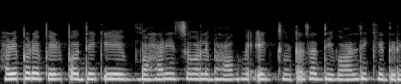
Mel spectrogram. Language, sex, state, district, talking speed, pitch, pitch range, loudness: Hindi, female, Chhattisgarh, Raipur, 255 wpm, 240 Hz, 235-250 Hz, -15 LUFS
